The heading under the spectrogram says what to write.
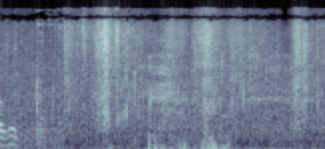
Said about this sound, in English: Okay, I'm inside the place. You can hear me walking over the leaves.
